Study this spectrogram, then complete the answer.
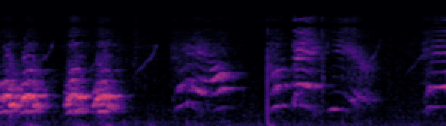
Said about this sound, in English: As soon as they heard the dog barking, the Lone Ranger and Tonto leaped to their feet. A moment later, they saw the dog, a beautiful collie, golden brown with a white chest.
